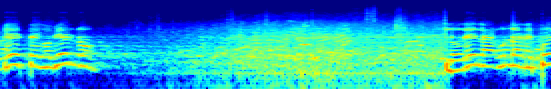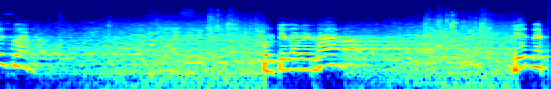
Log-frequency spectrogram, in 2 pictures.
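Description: A middle-aged man shouts into a microphone in short bursts, loud through a loudspeaker outdoors.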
